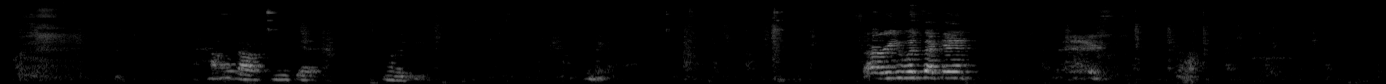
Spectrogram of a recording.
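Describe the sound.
Dogs whimper and give short barks, with a high whiny burst near the middle, while a person speaks softly in between.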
